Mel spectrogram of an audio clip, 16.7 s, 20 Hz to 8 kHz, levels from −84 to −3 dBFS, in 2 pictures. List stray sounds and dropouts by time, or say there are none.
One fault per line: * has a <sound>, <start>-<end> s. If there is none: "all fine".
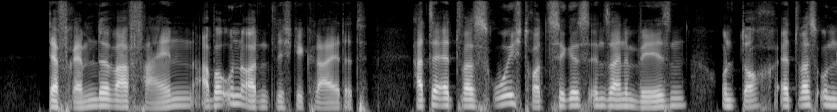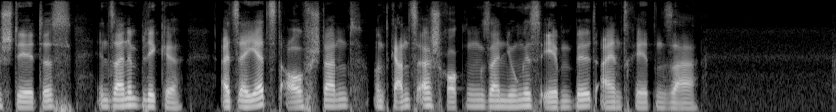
all fine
